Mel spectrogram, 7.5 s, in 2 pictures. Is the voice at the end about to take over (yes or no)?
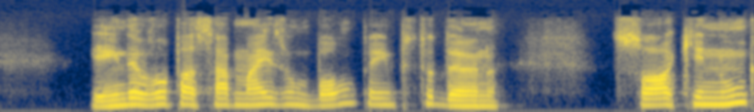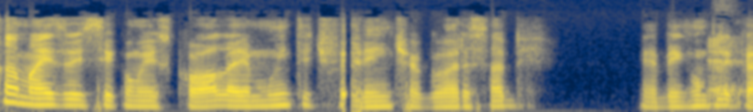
yes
